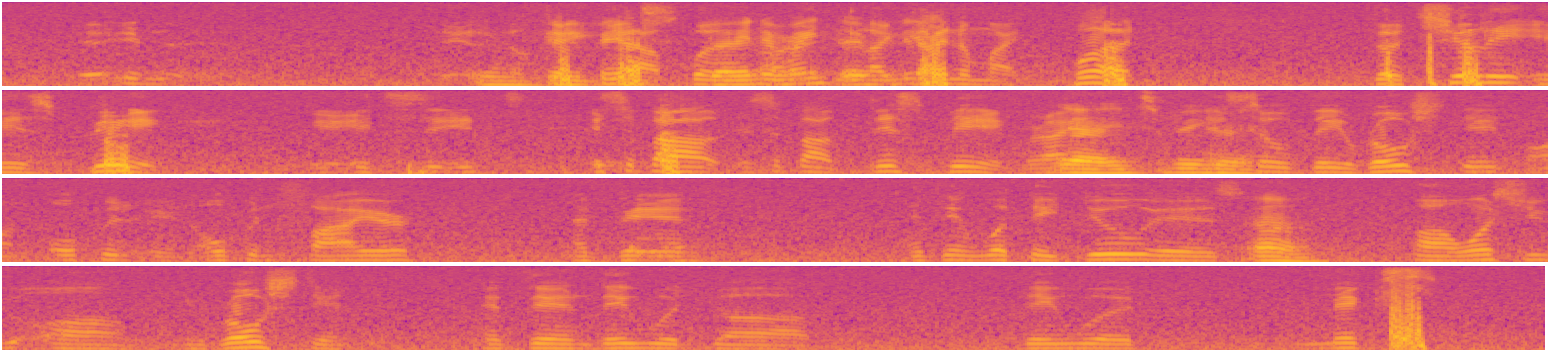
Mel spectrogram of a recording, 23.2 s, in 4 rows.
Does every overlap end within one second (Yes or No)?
No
